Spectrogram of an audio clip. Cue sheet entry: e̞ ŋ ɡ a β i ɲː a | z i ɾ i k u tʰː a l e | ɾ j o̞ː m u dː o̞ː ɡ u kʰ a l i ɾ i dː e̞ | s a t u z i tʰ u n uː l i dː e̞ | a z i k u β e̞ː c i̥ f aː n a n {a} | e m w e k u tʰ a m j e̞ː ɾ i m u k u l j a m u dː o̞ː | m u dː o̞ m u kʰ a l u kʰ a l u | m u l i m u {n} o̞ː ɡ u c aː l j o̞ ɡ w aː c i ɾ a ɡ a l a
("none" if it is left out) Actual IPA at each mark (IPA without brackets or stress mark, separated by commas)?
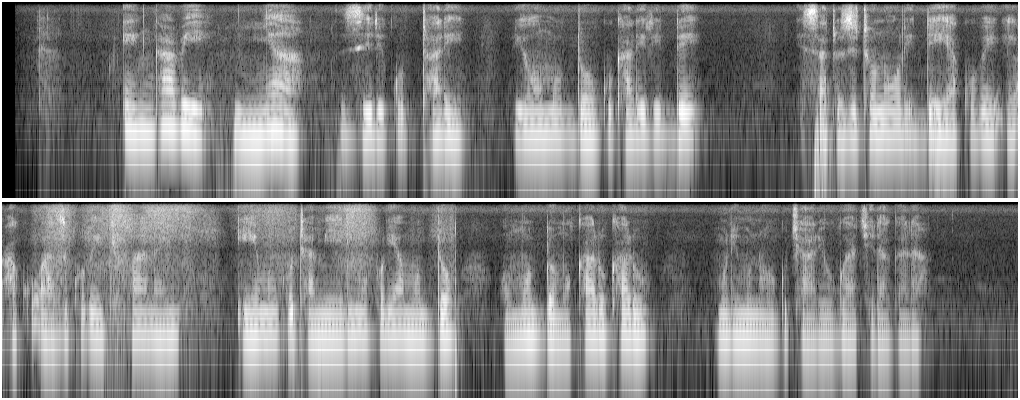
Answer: i, n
